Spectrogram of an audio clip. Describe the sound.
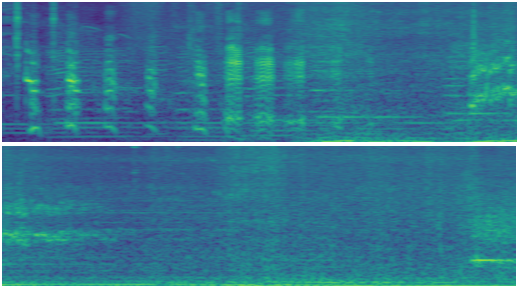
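A car in a dubbed cartoon speeds off with skidding tires: a quick run of short bursts gives way to a sustained, loud skidding rush with squealing tones.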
